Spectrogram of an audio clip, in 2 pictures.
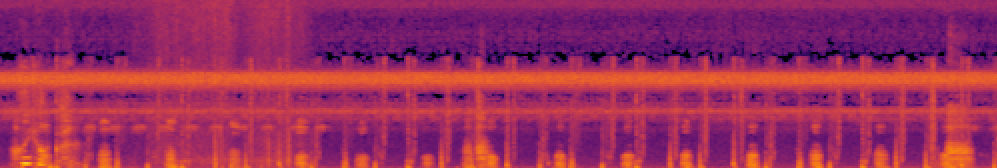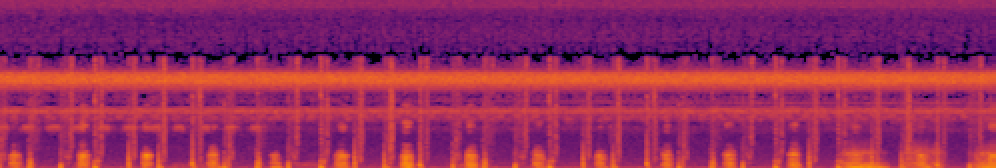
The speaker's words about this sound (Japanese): あ、足音、やだ、誰か来た。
